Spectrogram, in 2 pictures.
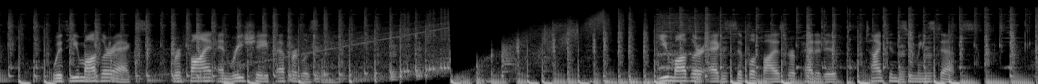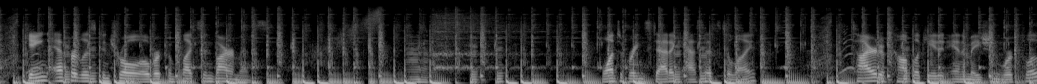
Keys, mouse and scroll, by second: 0.3 middle click, 2.5-3.4 click, 2.6 click, 2.7 click, 3.1 click, 3.2 click, 3.5 click.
